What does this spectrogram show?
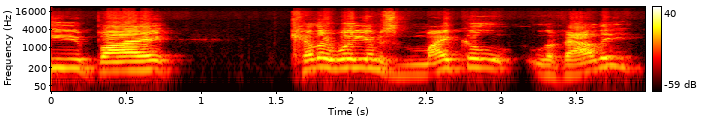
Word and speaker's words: LaValle: I look at his name. I don't know why it's so challenging for me to remember how to pronounce it, but I think I pronounced it I put the emphasis on every syllable since we've been showing his properties here.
